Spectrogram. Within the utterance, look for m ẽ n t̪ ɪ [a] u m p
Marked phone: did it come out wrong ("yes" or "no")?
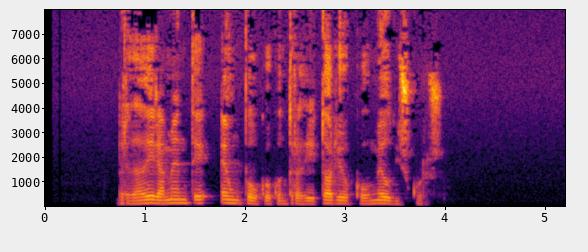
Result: yes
